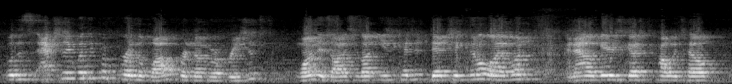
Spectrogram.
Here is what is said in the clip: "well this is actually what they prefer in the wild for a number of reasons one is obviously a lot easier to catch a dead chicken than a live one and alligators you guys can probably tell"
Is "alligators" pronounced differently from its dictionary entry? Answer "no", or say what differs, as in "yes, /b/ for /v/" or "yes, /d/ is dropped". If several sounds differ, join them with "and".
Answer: no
